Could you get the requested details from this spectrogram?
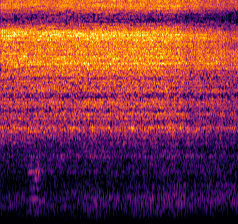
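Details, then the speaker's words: Dental chair demonstration, suction control turned to high: steady loud hissing, sucking airflow of dental suction, easing slightly at end. "Yung Pio endo general staler tapos yung sa suction ito po yung control niya gusto niyong hinaan pwede lakasan."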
